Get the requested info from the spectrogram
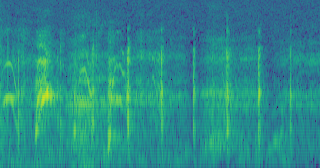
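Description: Short high-pitched whines and yips, like a dog's, mixed with light clicks.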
